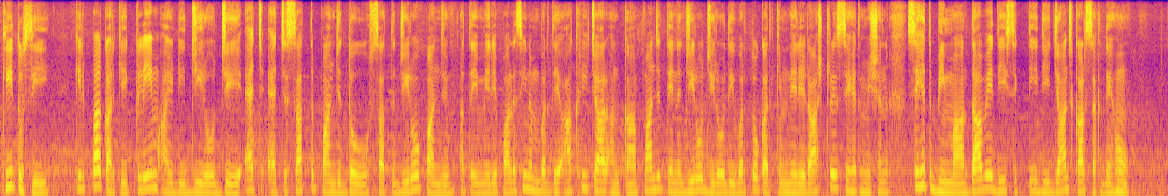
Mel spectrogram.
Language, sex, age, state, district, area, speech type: Punjabi, male, 18-30, Punjab, Ludhiana, urban, read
